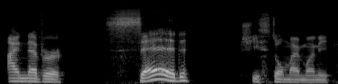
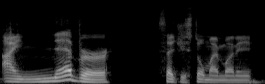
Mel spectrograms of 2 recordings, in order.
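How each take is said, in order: First: The word "said" carries the main stress. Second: The word "never" carries the main stress. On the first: It was conveyed some other way, not spoken. "Maybe you like texted it, you know?" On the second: It absolutely was not said. "then you're saying, oh, like it absolutely did not happen"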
